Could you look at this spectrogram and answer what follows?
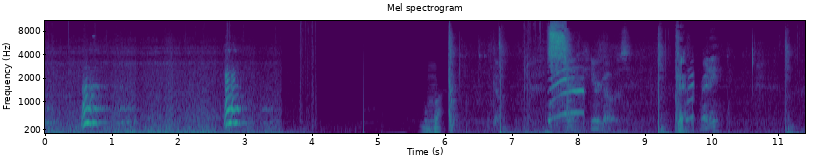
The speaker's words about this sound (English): I'm threatening this small woman with this very large dog in order to publicize our new radio show, Midnight Mondo, with the Ogden Etzel.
